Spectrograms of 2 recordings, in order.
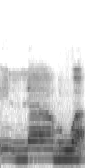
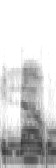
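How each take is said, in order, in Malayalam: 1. അവസാന വാക്ക് ചെറിയ 'wa' അക്ഷരത്തിലാണ് അവസാനിക്കുന്നത്. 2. അവസാന വാക്ക് നീട്ടിയ നീണ്ട 'oo'യിലാണ് അവസാനിക്കുന്നത്.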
